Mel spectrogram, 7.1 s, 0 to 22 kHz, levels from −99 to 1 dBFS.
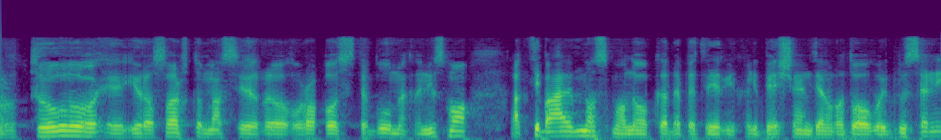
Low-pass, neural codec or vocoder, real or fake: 7.2 kHz; codec, 16 kHz in and 24 kHz out, 1.1 kbps, FireRedTTS-2 codec; fake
